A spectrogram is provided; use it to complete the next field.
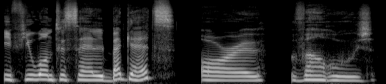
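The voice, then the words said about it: Exaggerated French accent. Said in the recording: “I can sound very French”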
